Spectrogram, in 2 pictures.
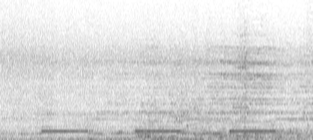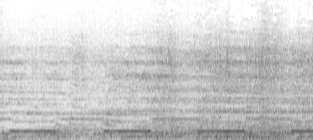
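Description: Passenger train coaches rolling past at a level crossing, wheels clattering on the rails and growing louder toward the end. Over it, the crossing's warning signal repeats a mid-pitched electronic tone about once a second.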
